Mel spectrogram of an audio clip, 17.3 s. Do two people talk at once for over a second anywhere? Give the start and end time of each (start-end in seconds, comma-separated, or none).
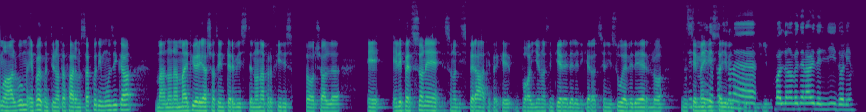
13.7-15.4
